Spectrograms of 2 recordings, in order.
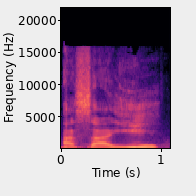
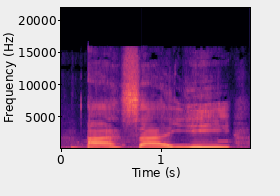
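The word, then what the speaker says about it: açaí: natin Pero Alam niyo ba na ang tamang pronounce dito Be ay asay asay asay mula sa asay palm tree na native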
